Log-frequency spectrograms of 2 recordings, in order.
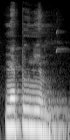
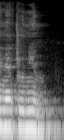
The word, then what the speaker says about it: Neptunium: देखो, नेपटूनियम या नेपचूनियम, whatever you pronunciate, it's on you.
